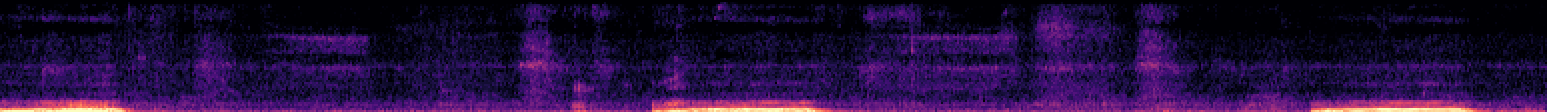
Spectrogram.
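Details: Sleeping male French Bulldog Hachi, pied black and white, snores steadily with his tongue flapping. Three throaty, buzzing breaths, each about a second long, repeat every five seconds in a quiet room.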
